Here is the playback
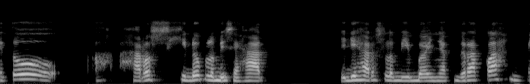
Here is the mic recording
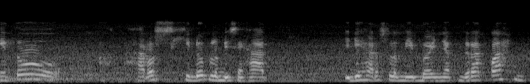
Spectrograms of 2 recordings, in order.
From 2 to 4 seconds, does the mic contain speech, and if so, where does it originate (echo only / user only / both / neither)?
echo only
